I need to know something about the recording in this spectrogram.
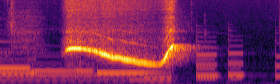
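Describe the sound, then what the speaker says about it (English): A group whistles a long sliding tone that glides downward and then sweeps sharply up, heard over sustained background musical tones during a preschool music class. "we're going to try to whistle and get smaller"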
